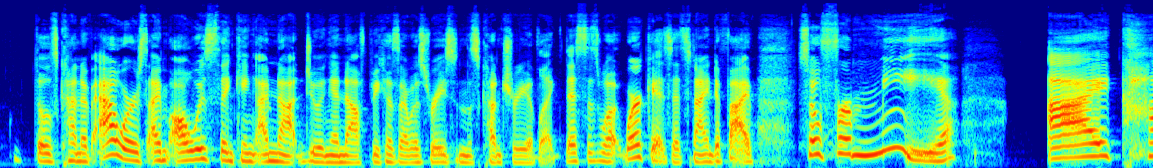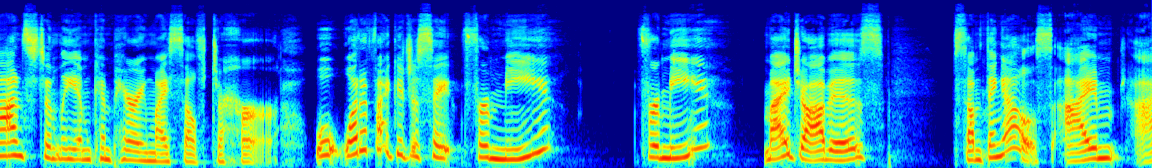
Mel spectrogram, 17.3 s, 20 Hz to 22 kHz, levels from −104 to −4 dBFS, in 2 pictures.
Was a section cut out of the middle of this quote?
no; 0 cuts

